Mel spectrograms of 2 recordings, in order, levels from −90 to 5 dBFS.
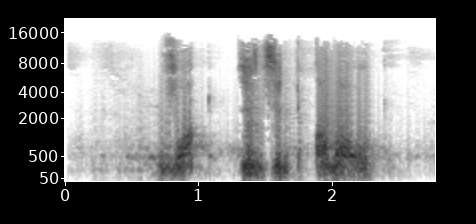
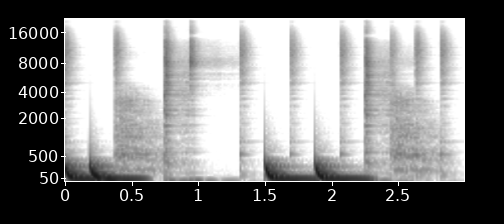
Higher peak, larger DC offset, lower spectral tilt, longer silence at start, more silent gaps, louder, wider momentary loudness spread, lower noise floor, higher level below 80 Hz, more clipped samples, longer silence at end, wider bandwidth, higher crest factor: about the same, -4 dBFS vs -2 dBFS; neither; second, -4 dB/octave vs -6.5 dB/octave; first, 0.65 s vs 0 s; neither; about the same, -19 LUFS vs -19 LUFS; second, 9 LU vs 20 LU; first, -49 dBFS vs -44 dBFS; second, -48 dBFS vs -20 dBFS; neither; first, 0.45 s vs 0.15 s; about the same, 15.5 kHz vs 17 kHz; about the same, 18 dB vs 14 dB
